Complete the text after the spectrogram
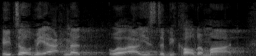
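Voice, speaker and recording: A man talking at a very fast pace with ordinary pitch variation, over noticeable background noise. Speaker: Islamic speaker. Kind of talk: talk to mosque audience. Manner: animated.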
